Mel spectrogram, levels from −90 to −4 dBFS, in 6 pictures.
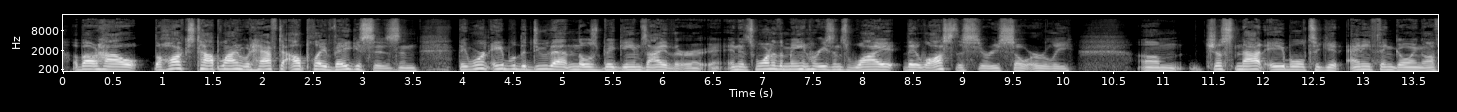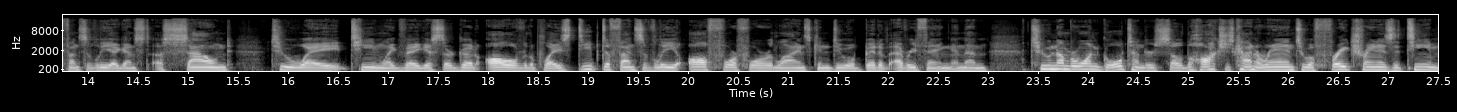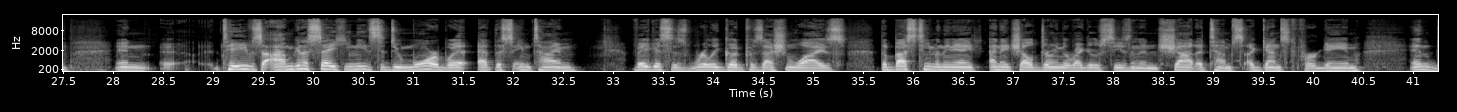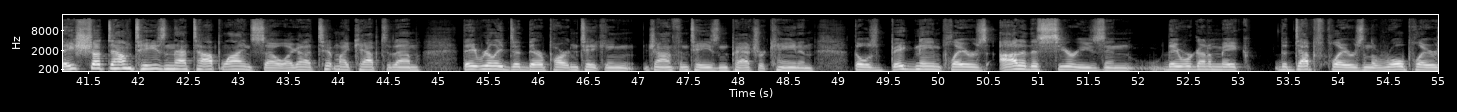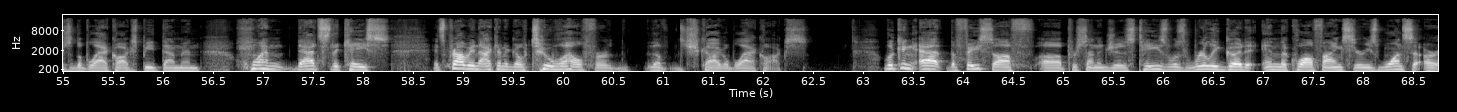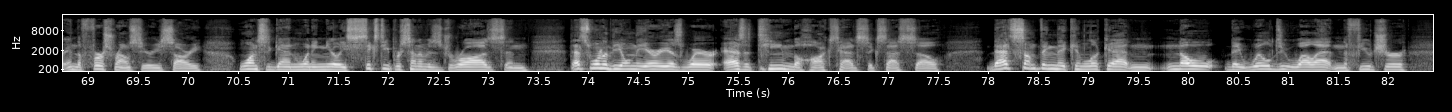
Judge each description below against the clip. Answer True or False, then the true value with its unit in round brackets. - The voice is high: False (160 Hz)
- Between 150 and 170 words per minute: False (190 wpm)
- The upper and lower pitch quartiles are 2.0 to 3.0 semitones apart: False (4.0 semitones)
